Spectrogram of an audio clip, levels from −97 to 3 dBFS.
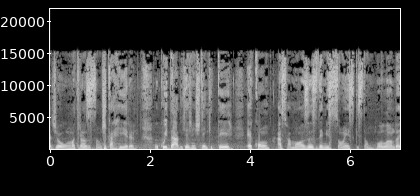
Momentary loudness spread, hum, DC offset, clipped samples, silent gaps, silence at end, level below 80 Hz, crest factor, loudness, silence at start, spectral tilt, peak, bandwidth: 8 LU; none; under 0.1%; under 0.1%; none; 0 s; -40 dBFS; 16 dB; -15 LUFS; 0 s; -3 dB/octave; 0 dBFS; 16 kHz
